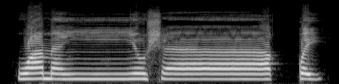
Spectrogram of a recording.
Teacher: ہم نون ساکن کو یا میں ملا کے غنہ اور تشدید کے ساتھ یہ حکم کو ادا کریں گے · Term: ادغام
